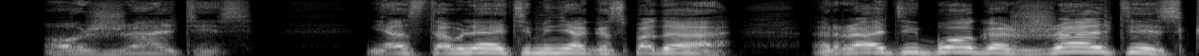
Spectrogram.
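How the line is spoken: Desperate shouting, half-drowning. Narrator (Russian): кричал Мордаунт, над которым бушевала холодная волна, когда он опускал голову под воду

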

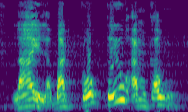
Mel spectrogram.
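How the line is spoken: Shrieking laugh. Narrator (Vietnamese): Lão ma cười rú lên

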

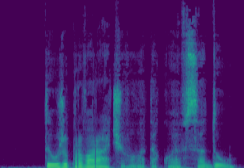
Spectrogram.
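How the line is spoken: Whispering dragon. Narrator (Russian): прошептал дракон

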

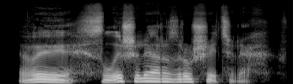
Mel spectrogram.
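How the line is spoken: Low-voiced question. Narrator (Russian): вполголоса спросил Хайнс

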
